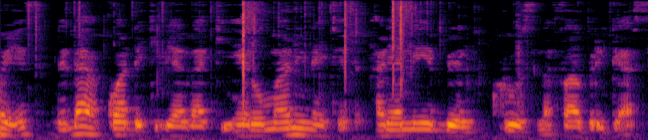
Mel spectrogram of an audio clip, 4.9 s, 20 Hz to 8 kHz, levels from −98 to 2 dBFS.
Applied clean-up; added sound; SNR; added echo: classical method WPE with log-MMSE.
